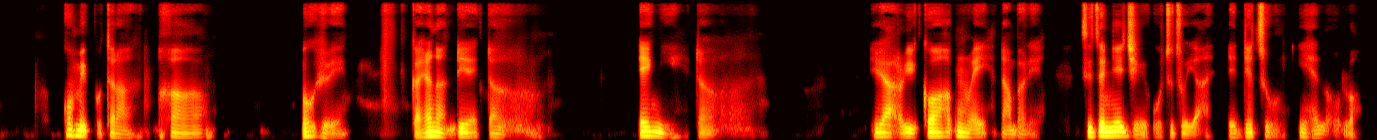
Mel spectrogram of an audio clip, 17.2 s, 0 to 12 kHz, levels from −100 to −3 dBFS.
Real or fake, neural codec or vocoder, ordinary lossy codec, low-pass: fake; codec, 24 kHz, 0.9 kbps, WavTokenizer, large speech release; none; 10.8 kHz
